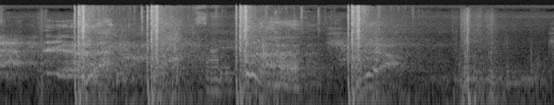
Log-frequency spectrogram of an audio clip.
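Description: Gunshots ring out sharply several times.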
